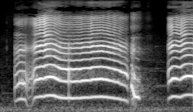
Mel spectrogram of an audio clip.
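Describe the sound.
Newborn baby crying in a hospital ward, an infant born with withdrawal symptoms to a drug-dependent mother. A long, high-pitched wail breaks off briefly, then a second cry begins, with no adult voices.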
